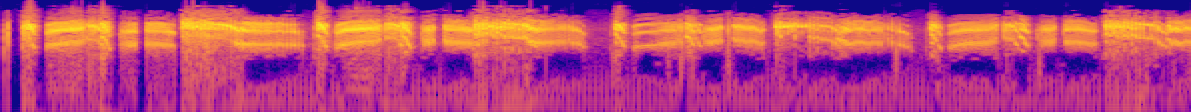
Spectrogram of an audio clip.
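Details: Swiftlets calling in the rainy season: dense, shrill twittering chirps, rapid and overlapping, with short squeaky bursts following one another almost without pause.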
